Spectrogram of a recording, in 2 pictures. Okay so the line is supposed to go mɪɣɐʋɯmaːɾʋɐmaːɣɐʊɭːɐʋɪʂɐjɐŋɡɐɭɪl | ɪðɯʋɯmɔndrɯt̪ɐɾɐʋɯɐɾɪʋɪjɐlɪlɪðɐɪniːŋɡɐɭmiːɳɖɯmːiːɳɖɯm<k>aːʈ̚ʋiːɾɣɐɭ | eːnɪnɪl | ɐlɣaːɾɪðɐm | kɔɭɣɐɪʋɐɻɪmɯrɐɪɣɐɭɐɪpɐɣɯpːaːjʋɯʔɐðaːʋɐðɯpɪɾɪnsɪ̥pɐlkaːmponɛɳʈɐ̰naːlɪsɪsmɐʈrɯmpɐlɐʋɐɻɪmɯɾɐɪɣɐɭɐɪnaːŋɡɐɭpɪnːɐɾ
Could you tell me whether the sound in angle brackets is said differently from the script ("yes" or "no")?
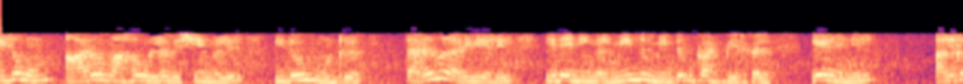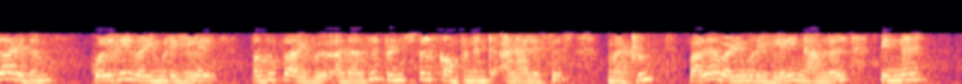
no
